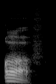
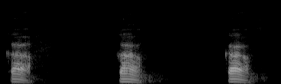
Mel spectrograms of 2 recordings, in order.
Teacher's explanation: কাফ, কাফ, কাফ উচ্চারিত হবে জিহ্বার গুড়া হতে একটু আগে অগ্রসর হয়ে। আগে উচ্চারণ করছিলাম কফ, আর এখন হবে কাফ, কাফ, কাফ।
